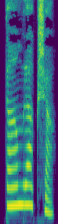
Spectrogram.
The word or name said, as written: ತಿಮಿರಾಕ್ಷ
